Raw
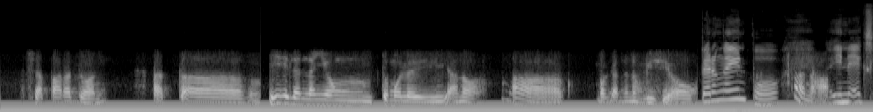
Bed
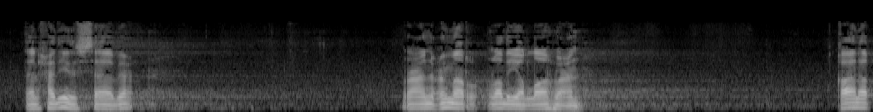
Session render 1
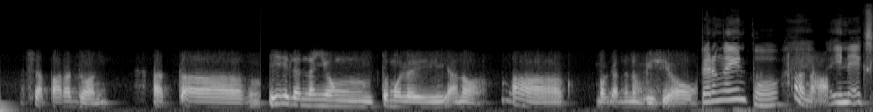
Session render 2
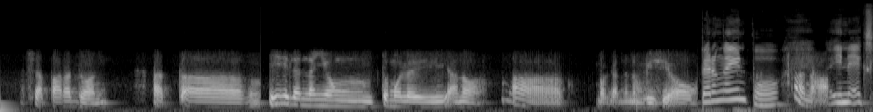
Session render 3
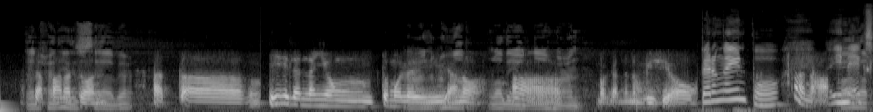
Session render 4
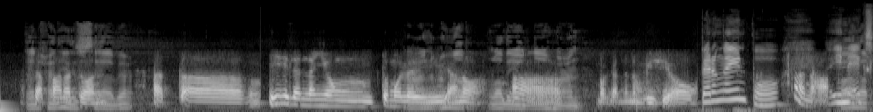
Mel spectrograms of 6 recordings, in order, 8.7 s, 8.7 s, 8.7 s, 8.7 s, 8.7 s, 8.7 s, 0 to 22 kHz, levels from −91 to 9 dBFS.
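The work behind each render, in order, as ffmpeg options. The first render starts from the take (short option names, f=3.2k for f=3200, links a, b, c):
-af "bandreject=f=50:t=h:w=6,bandreject=f=100:t=h:w=6,bandreject=f=150:t=h:w=6,bandreject=f=200:t=h:w=6,bandreject=f=250:t=h:w=6"
-filter_complex "[0:a]asettb=1/sr,asplit=3[a][b][c];[a]atrim=end=5.254[d];[b]atrim=start=5.25:end=6.37,asetpts=PTS-STARTPTS,afade=t=in:d=0.004:c=qsin,afade=t=out:st=1.116:d=0.004:c=qsin,aeval=exprs='val(0)*sin(2*PI*24*n/s)':c=same[e];[c]atrim=start=6.366[f];[d][e]acrossfade=d=0.004:c1=hsin:c2=qsin[g];[g][f]acrossfade=d=0.004:c1=qsin:c2=hsin"
-filter_complex "[1:a]volume=-11.5dB[a];[0:a][a]amix=inputs=2:normalize=0"
-af "volume=5.5dB"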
